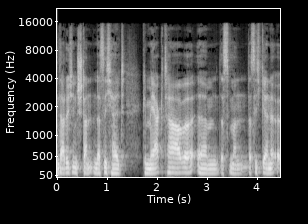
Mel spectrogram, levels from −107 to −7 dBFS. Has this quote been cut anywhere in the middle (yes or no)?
no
